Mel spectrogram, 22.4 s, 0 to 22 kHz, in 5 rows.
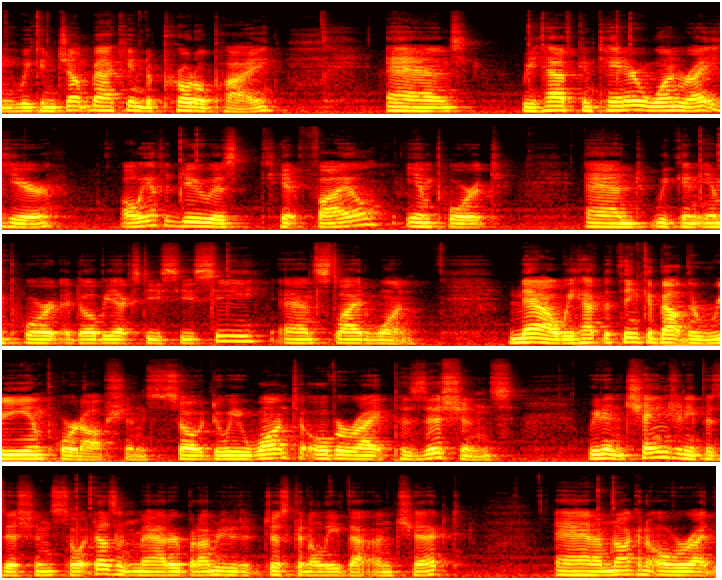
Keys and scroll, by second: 0.2 super+Tab.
